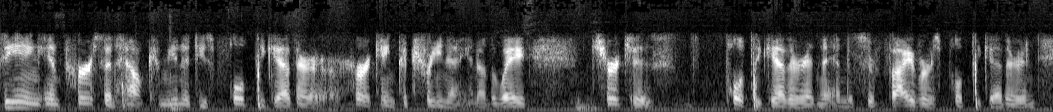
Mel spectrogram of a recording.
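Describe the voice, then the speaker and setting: A man with an American accent talks at a moderate pace in a fairly low pitch. His pitch variation is ordinary, and there is noticeable background noise. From US South (Georgia). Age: 60s. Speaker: author. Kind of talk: interview conversation.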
